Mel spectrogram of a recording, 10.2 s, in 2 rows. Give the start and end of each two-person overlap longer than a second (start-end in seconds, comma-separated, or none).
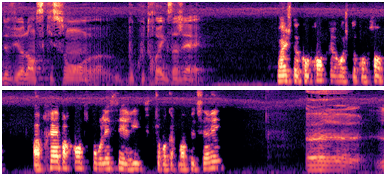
none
